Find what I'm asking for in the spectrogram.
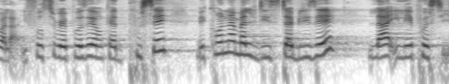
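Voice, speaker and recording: Speaking with a slight Australian accent, a woman uses a high voice with ordinary pitch variation. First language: English (speaking French). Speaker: physiotherapist researcher. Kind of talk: conference presentation. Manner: deliberately slow; hesitant, many fillers.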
